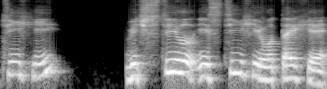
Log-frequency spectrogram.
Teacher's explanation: glottal fricative still is preserved and not anchored on the previous stop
